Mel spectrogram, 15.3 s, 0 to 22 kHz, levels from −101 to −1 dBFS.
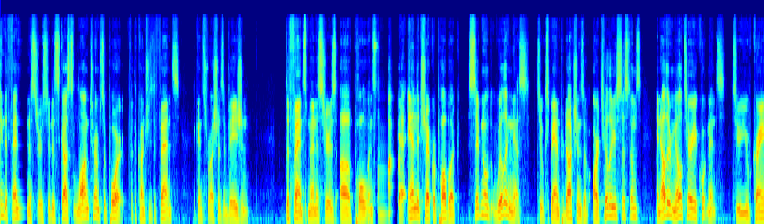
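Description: From 0.35 to 0.55 s, just before "to discuss long term", the speech is replaced by a smeared, buzzy continuation of the preceding sound lasting about 0.18 s, with no true silence. This is likely a long network dropout, with about 180 ms of audio lost and concealed.

Between 7.29 and 7.98 s, after "ministers of" and before "and the", repeated packet loss produces choppy, robotic speech. Five separate gaps, the longest 171 ms, were patched by extending the last sound, so about 62% of that stretch is concealment rather than real audio.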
